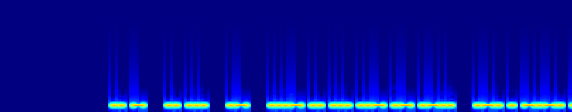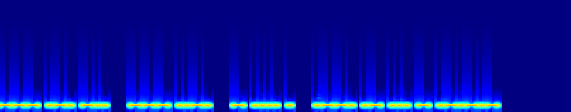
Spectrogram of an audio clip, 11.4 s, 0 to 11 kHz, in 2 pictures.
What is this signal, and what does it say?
Morse code, heard as a keyed tone, about 36 wpm, 700 Hz. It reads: IT IS A VISUAL RECORD OF THE PAST.
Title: Sentences from Top 1000 Words - Review Part 6 - 35wpm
